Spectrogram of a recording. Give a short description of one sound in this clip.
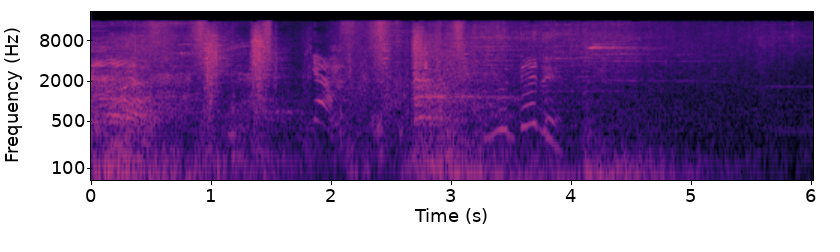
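Swords clash and spells burst in a fast fight.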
